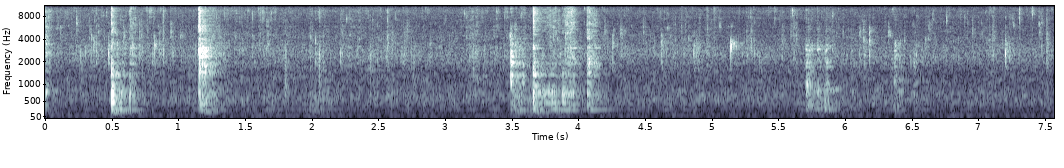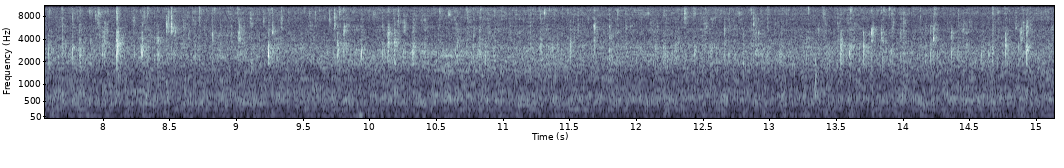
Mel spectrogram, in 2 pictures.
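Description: Potatoes and sliced onions sizzling in oil in a kadai. A metal spatula scrapes and knocks against the pan a few times in the first six seconds, then the frying goes on steadily.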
